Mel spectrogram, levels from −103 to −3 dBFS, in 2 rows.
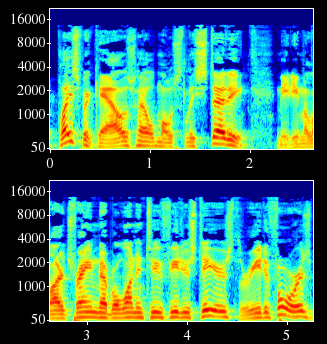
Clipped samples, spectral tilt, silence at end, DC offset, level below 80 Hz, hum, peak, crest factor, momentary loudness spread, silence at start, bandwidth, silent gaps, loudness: under 0.1%; -5.5 dB/octave; 0 s; under 0.1%; -42 dBFS; none; 0 dBFS; 18 dB; 10 LU; 0.1 s; 13.5 kHz; none; -18 LUFS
